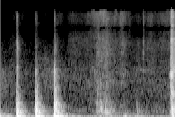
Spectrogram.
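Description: Knuckles knocking three times on a panelled wooden-style front door, three quick knocks about a quarter second apart.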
